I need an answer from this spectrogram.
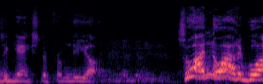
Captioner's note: audience laughs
